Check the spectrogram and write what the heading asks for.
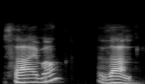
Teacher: জিহ্বার আগা, উপরের দাঁতের আগা থেকে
